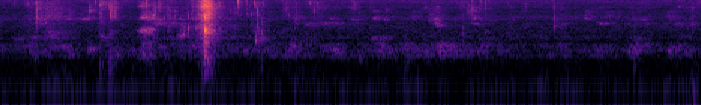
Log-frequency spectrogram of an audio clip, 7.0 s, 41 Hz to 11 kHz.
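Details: Sneezing in a 17-year-old Lhasa Apso/Maltese dog, constantly sneezing due to dental disease: a single sharp, forceful sneeze against quiet room sounds and soft snuffling.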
